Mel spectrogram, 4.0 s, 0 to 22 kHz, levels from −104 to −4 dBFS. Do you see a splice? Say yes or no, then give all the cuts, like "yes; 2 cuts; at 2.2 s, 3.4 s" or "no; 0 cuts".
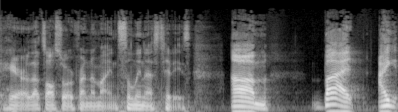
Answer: no; 0 cuts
